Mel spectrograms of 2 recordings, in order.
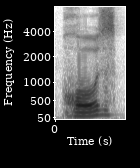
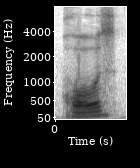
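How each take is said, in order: Both takes have the same delivery.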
